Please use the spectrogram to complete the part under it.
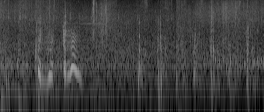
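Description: Tall grass rustles as someone pushes through it.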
